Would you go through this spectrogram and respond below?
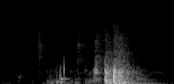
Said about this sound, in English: Your LaCroix that is unopened got knocked over because of your fucking...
